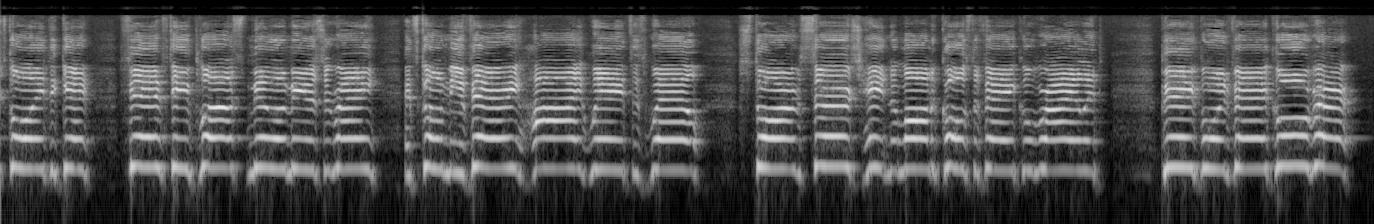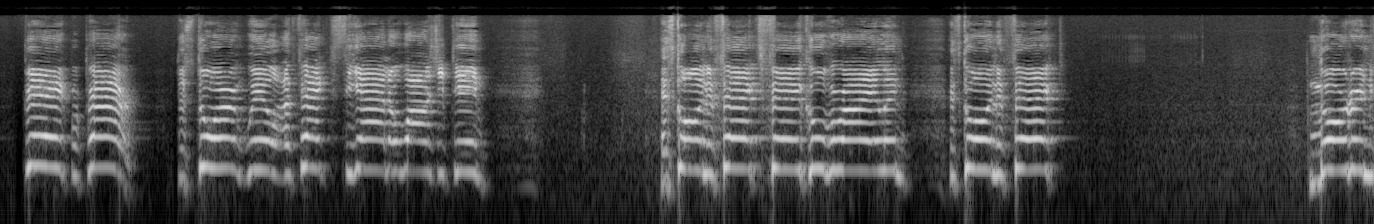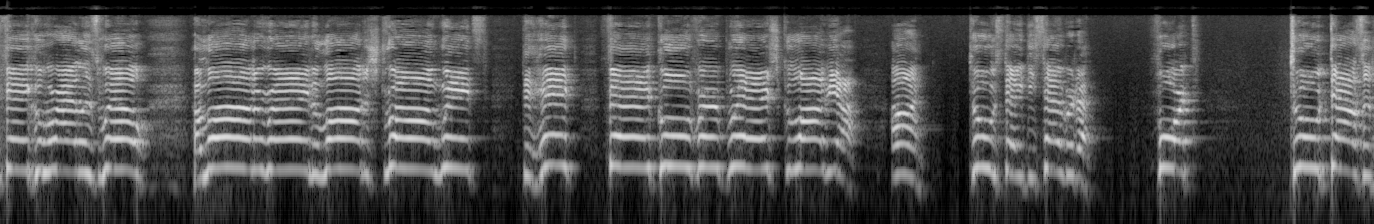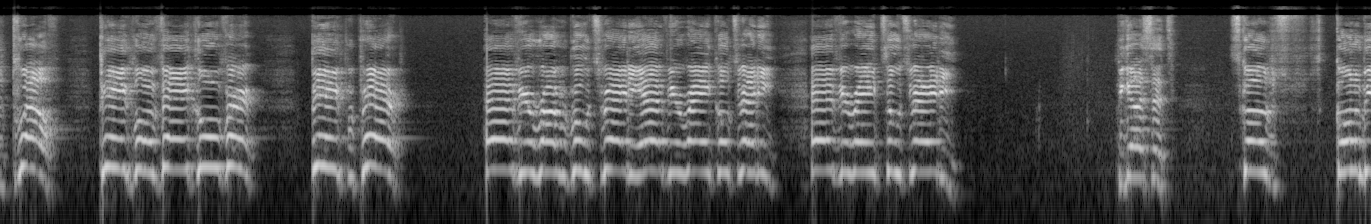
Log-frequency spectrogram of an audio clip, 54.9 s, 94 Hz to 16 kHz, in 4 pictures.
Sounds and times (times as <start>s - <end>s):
Speech: 0.0s - 18.7s, 20.3s - 24.5s, 26.8s - 39.6s, 40.4s - 45.4s, 46.0s - 50.9s, 52.4s - 54.9s.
